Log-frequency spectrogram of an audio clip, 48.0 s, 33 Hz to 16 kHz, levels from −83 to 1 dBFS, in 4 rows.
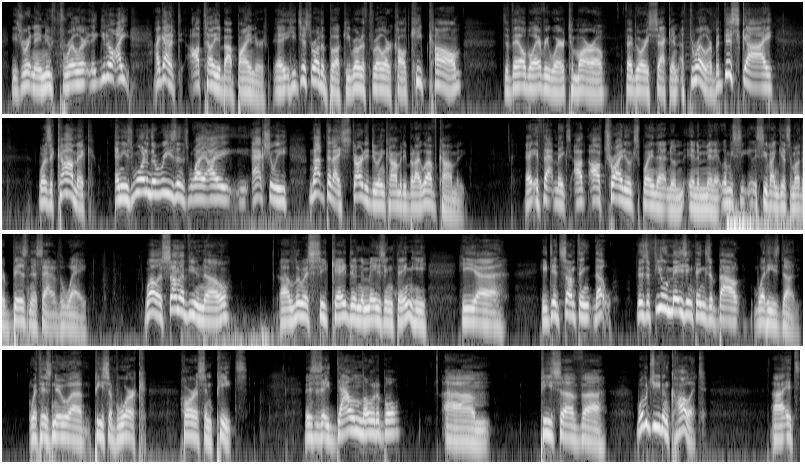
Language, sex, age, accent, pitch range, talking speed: English, male, 50-69, American, 120-170 Hz, 180 wpm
